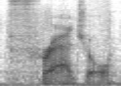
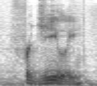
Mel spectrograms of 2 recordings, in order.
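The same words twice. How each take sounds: First: The word is pronounced the ordinary way. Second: The word is pronounced in an unusual, joking way.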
